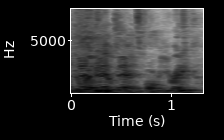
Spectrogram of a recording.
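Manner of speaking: normal talking voice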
